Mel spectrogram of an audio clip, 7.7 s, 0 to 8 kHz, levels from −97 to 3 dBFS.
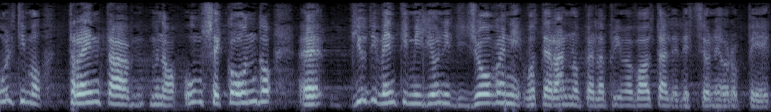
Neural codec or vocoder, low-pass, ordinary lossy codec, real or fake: vocoder, 24 kHz, 100 mel bands, Vocos; 7.2 kHz; none; fake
